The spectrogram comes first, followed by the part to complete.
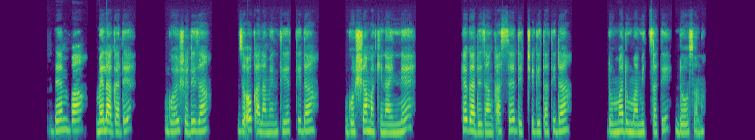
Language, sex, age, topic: Gamo, female, 25-35, agriculture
